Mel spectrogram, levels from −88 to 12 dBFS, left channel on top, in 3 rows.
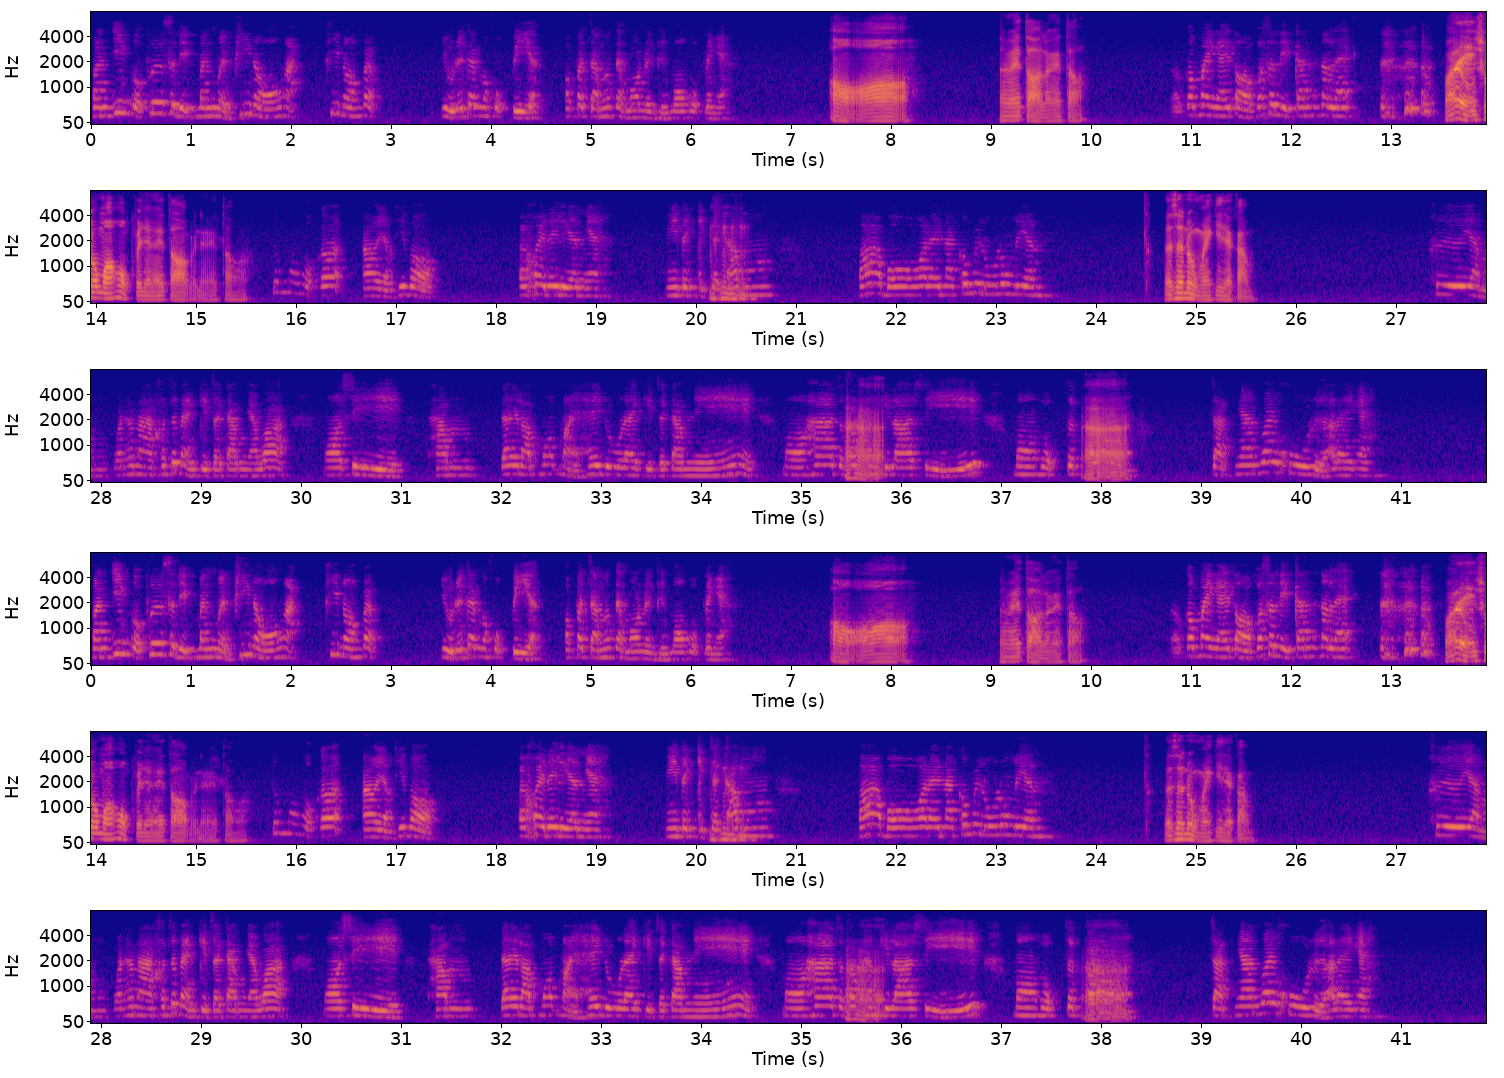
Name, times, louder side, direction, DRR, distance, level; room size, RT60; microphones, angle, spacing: voice 1, 0.0-2.9 3.5-6.4 10.8-13.5 15.8-17.4 18.2-19.2 19.7-20.8 21.6-23.6 27.3-38.4 39.1-40.8, right 1 dB, 65° right, 1.2 m, -33 dB
voice 2, 7.4-8.2 9.1-9.9 13.5-15.5 20.2-20.4 24.7-25.6 35.4-35.8 37.8-38.3, left 4 dB, 30° left, 0.4 m, -25 dB
3.2 x 2.3 x 3.7 m
head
